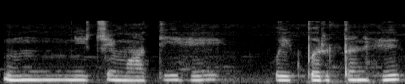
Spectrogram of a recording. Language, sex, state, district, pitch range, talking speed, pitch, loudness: Hindi, female, Bihar, West Champaran, 195-205 Hz, 105 wpm, 205 Hz, -15 LUFS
